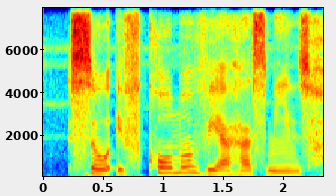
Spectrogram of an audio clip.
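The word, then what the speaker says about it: ¿Cómo viajas?: los mudos de transporte now this question is pronounced coma viajas and it means how do you travel so if como viajas means how do you travel what do you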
